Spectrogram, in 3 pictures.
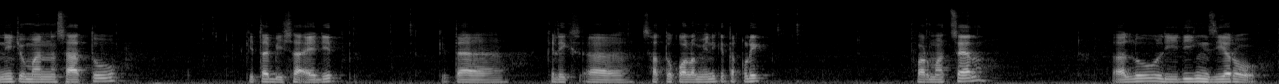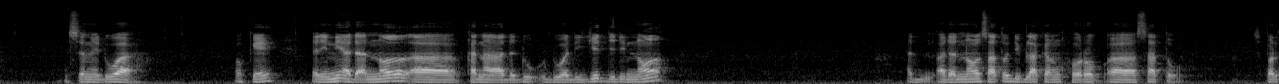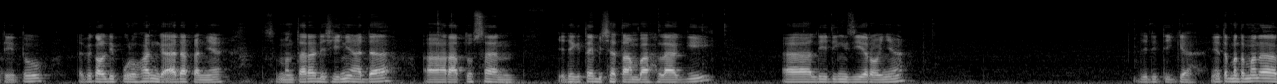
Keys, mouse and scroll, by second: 2.0 click, 3.4 click, 3.9 right click, 5.5 click, 6.2 click, 6.9 click, 7.8 right click, 9.1 click, 12.8 click, 13.5 click, 14.5 click, 15.7 click, 21.5 scroll down 2, 22.3-22.7 scroll up 2, 24.4-25.1 scroll down 4, 25.6-26.2 scroll down 4, 27.3-27.9 scroll up 2, 27.9-29.7 scroll down 3, 30.4-30.9 scroll up 2, 31.5 click, 32.6 right click, 33.9 right click, 34.8 click, 36.9 click.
